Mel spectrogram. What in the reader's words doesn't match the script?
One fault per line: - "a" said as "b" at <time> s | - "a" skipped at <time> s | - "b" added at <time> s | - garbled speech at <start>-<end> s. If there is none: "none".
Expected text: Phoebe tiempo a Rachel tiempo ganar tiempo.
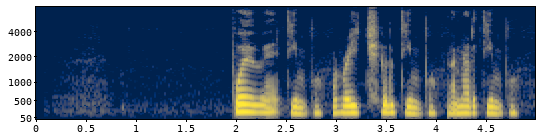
none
